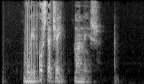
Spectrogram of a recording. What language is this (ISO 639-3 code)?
chm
